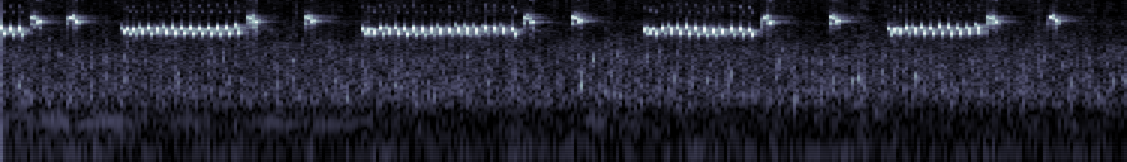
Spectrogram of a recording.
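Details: Sunbird song from a training recording filled with female prinia and ciblek phrases: four dense, buzzy, high trills of about one second each, every one capped by bright upslurred chirps, with brief pauses in between.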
